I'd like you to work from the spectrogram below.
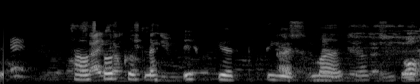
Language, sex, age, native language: Icelandic, male, 13, Icelandic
